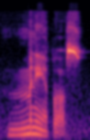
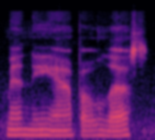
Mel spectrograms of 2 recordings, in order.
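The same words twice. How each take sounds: First: Minneapolis said quickly as one word; Minneapolis run together. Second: Slow, soft Minneapolis, every syllable separate. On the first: Host testing city names, Minneapolis run together. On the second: Host testing city names, Minneapolis slowly syllable by syllable. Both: Shown as a demonstration. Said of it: "you can't even do that with".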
